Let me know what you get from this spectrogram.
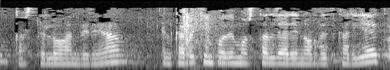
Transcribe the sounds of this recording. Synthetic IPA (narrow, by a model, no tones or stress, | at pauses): kast̪e̞lo̞and̪eɾe̞a | e̞lkare̞kimpo̞ð̞e̞mo̞st̪ald̪e̞aɾe̞no̞ɾðe̞skaɾie̞k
